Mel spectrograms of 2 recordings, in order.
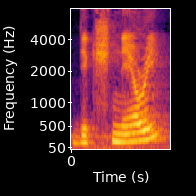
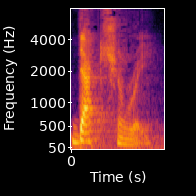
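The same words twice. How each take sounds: First: It is said with an American accent. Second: It is said with a British accent.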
